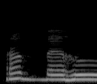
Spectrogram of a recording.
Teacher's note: ro berharokat fathah disebut ro tafhim, dibaca tebal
